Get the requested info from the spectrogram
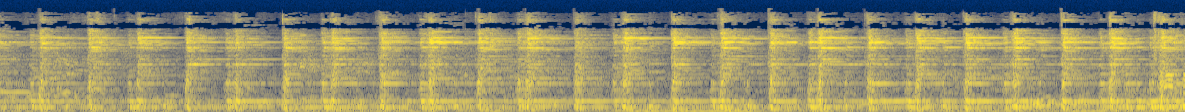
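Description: Live band playing an instrumental passage, banjo and steel guitar over a steady fast drumbeat.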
